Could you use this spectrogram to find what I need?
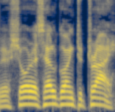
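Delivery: mild irritation, note of annoyance showing through. A man insists on trying despite a colleague's doubts: note of annoyance. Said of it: "a note of annoyance in his voice".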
